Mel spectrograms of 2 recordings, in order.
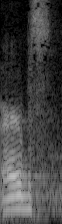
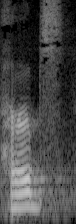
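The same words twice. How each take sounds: First: The word begins with a silent h. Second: The word begins with a pronounced h sound. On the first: This is how the speaker says it. The speaker calls it right. "instead of herbs" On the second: This is how another person says it. The speaker calls it wrong. "He says herbs"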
